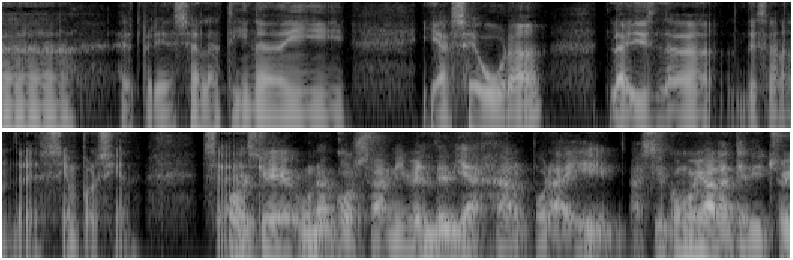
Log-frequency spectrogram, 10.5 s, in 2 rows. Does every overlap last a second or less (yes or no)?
yes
